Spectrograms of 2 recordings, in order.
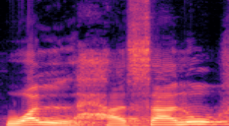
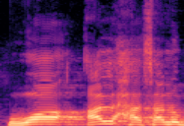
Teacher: واو کو آگے لام سے ملا لیا جاتا ہے اور پڑھا جاتا ہے والحسن، اور پڑھنا غلط ہو۔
